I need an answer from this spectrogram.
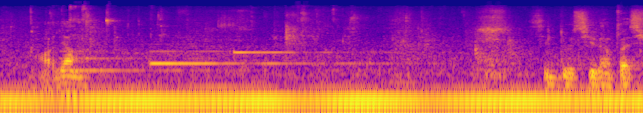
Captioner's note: speaks French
